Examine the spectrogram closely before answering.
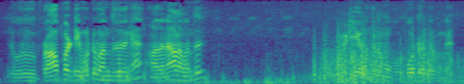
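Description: A man's medium-pitched voice at a fairly quick pace, with clear background noise.

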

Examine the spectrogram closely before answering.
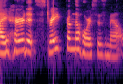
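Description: Lively intonation runs through this woman's high voice, delivered in an American accent. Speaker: voice actor. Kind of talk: English lesson talk to camera. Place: home room. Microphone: webcam.

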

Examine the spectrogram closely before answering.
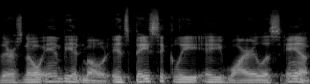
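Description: Behind the male voice, all is quiet. Pitch moves up and down an ordinary amount. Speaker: tech reviewer. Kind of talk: product review commentary. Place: home room.

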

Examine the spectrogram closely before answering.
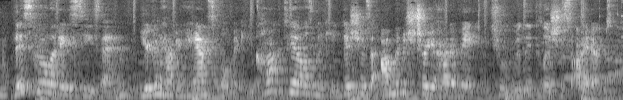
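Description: A woman speaking at a very fast pace with hardly any pauses, clear music in the background. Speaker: cooking show host. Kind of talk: cooking tutorial. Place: kitchen.

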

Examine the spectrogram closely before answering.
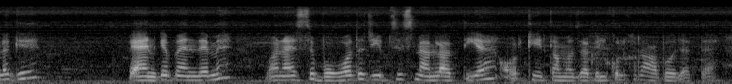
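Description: Light background noise runs under a woman's voice. She speaks at a fairly slow pace with ordinary pitch variation. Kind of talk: cooking tutorial. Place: kitchen. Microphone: phone near.

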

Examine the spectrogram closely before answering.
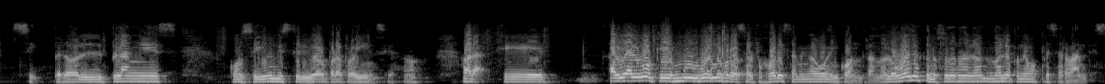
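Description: A man with an unremarkable speaking voice talks at a fairly quick pace and medium pitch, with ordinary pitch variation. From Peru. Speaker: chef and food business owner; guest. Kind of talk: interview. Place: studio.

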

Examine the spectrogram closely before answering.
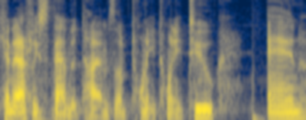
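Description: Ordinary pitch variation in a man's speech. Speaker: video creator. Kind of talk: casual vlog chat. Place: home room. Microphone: handheld.

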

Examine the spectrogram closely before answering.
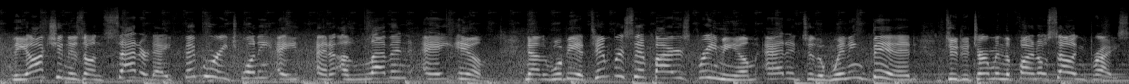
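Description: Over clear music in the background, a man with an extremely high voice talks at a moderate pace with ordinary pitch variation. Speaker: auctioneer and real estate broker. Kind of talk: promotional auction announcement to camera. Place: street.

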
